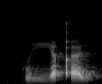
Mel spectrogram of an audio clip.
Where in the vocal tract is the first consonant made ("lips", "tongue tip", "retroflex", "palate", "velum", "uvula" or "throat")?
velum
